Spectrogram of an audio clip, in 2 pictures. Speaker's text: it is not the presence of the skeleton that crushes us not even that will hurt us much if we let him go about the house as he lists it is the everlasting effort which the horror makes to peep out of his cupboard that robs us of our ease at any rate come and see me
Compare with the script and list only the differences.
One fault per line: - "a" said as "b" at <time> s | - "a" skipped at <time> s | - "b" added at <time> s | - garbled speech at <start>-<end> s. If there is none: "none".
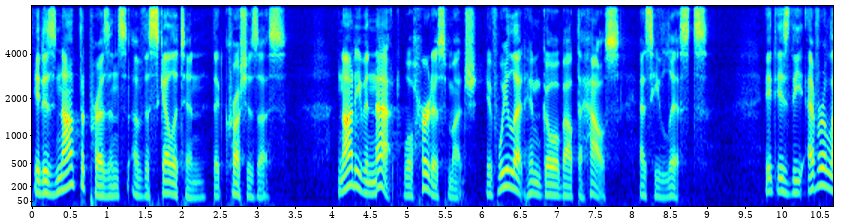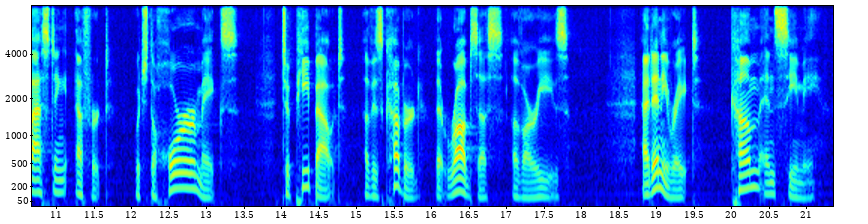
none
